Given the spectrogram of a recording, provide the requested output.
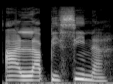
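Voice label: to the pool, Spanish, female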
